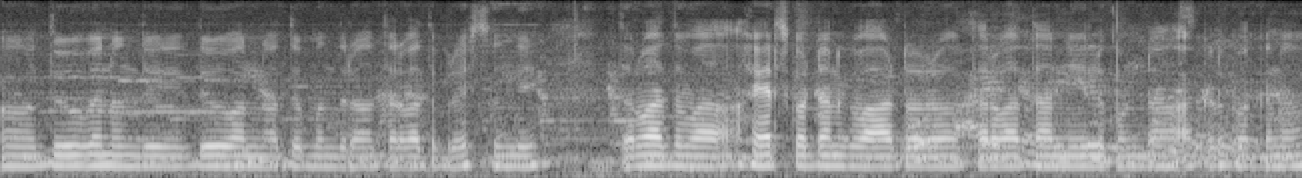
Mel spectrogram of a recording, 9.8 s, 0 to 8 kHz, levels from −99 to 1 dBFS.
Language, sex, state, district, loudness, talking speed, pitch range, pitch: Telugu, male, Andhra Pradesh, Sri Satya Sai, -19 LUFS, 105 wpm, 130-135 Hz, 135 Hz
